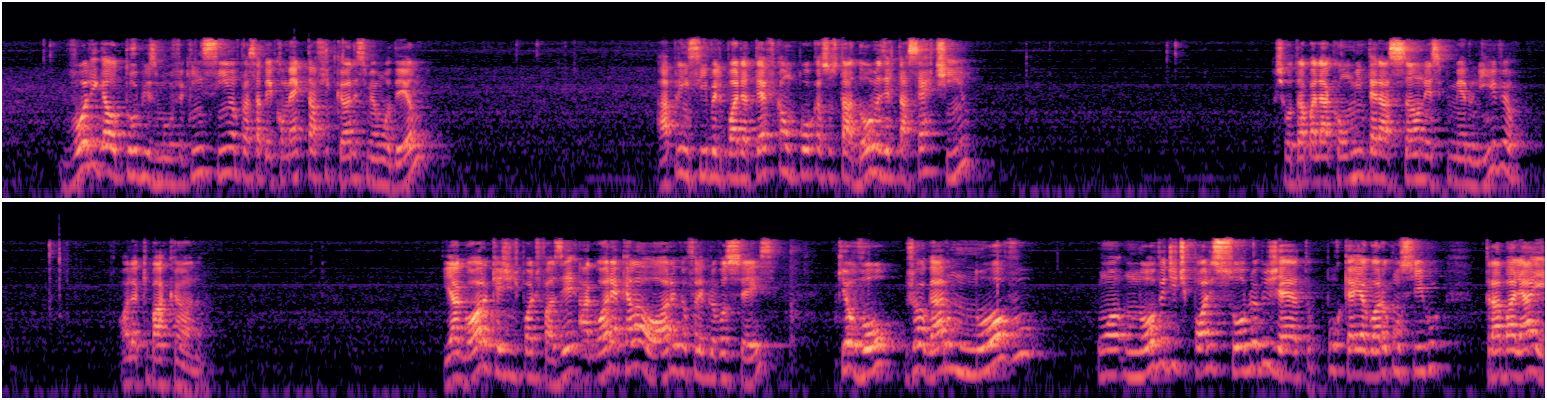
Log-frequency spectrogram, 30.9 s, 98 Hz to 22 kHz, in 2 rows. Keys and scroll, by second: 2.9-3.8 typing, 5.5 F3, 15.5-16.4 typing.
